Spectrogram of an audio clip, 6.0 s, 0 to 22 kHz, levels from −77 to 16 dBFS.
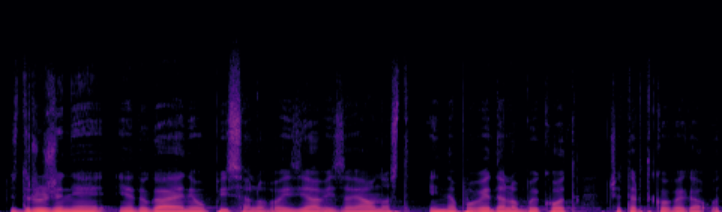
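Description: Nothing in this speech stands out as a technical fault, so there's nothing here to point to.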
